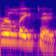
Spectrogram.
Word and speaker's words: related: uh something are related relate but you drop the ID sound so emphasized in ah the icon again sorry that's the D okay D sound so emphasis okay it it should be related so it's a final e remember related it's a final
